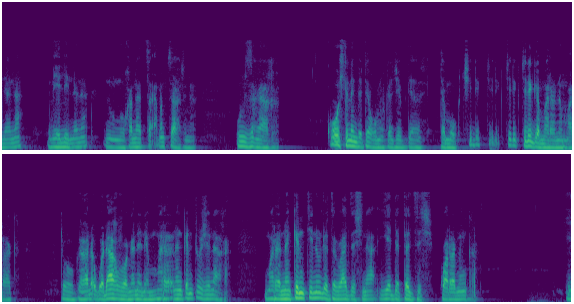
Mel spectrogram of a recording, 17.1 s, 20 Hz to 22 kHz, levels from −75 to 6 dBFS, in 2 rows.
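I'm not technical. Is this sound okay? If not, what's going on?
No. Low-delay AAC compression runs through the whole clip: the speech sounds rough and grainy, likely from a video-call codec that saves delay by using very short chunks that capture the voice poorly.

AAC frame loss with concealment occurs at 4.10 s, 8.42 s and 11.03 s. Pieces of sound lasting about 30, 60 and 90 ms went missing, and the player filled them with smeared, noisy guesses.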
